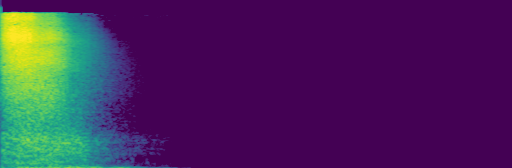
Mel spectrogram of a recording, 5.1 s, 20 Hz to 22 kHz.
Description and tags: Missile Blast 2
A rocket launching sound slightly edited with some EQ an extra layer to make it sound deeper. Derived from a rocket being launched on 2020's Guy Fawkes night.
